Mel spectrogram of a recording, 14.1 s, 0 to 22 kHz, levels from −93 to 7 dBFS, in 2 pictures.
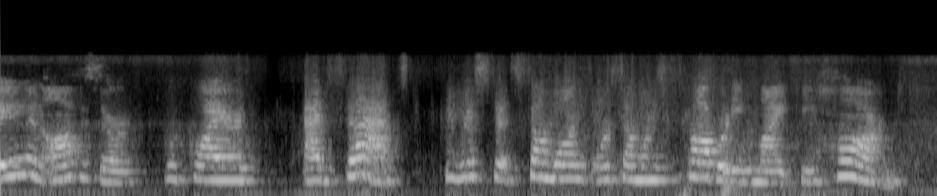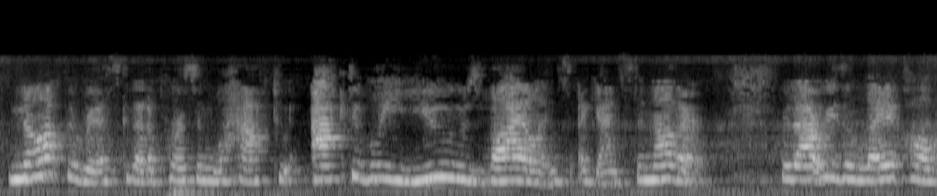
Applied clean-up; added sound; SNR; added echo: neural separator model SepFormer DNS4.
